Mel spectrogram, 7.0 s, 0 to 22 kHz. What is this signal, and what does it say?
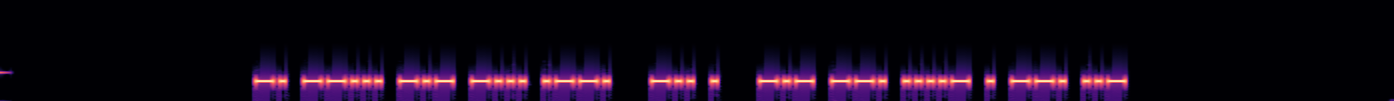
Morse code, heard as a keyed tone, about 40 wpm, 700 Hz. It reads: N7KBP DE KG4EGU
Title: USA Callsign DE Callsign 40wpm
